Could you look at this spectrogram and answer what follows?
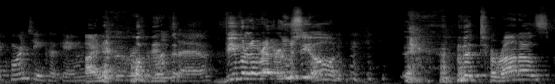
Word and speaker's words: Toronto: Smile or die, or smile or we'll die, is I'm in Toronto and pronounce the second T. But somebody else said nobody in Canada pronounces it.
